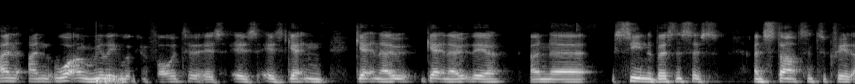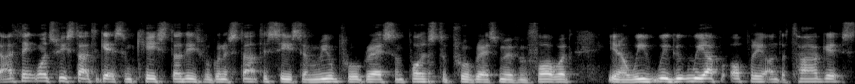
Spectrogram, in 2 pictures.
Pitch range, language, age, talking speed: 120-135 Hz, English, 30-49, 205 wpm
